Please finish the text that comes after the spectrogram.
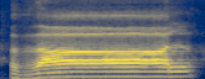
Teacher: আচ্ছা, জালের ক্ষেত্রেও আমাদেরকে একটি বিষয় লক্ষ্য রাখতে হবে, যে উপরের দাঁত নিচের যে দাঁত, এই দাঁতের ফাঁকে আমাদেরকে জিহ্বা নিয়ে আসতে হবে। জাল, কোনো সিটির আওয়াজ বার হবে না।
